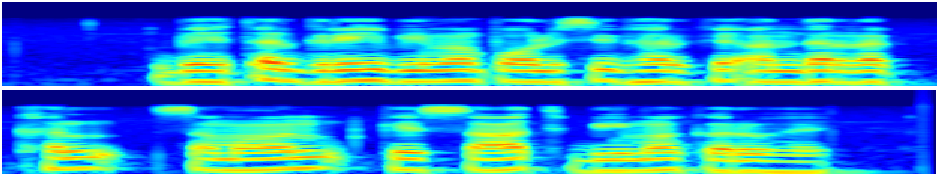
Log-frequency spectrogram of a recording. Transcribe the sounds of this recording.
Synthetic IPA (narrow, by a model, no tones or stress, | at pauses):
beɦt̪əɾɡɾiːɦbiːmapɔːlɪsiɡʱəɾkeʔə̃nd̪əɾːəkʰːəl | səmaːnkesaːt̪ʰbiːmakəɾoɦɛː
